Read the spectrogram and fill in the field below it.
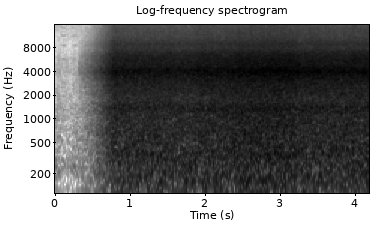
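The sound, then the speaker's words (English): A powerful, steady roar of rushing water swells up within the first second and then pours on continuously and loudly, like a waterfall, with no voices. “We're not talking even a bucket full, but we're talking about a mighty rushing flow of His presence.”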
